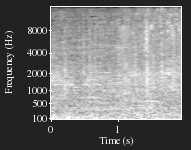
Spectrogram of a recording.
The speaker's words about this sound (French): j'ai une feuille d'arbre dans mon frein, ça m'emmerde, ça fait du bruit.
